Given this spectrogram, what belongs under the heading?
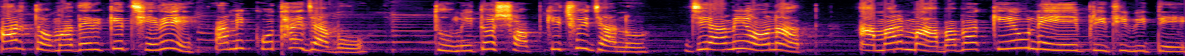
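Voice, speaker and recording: A meek, sorrowful young village orphan voiced by a woman with a very high voice. She pleads plaintively in cartoon style, with music underneath. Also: moderate pace, a bit bright. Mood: hurt, pleading. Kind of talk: dramatic cartoon voice acting.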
